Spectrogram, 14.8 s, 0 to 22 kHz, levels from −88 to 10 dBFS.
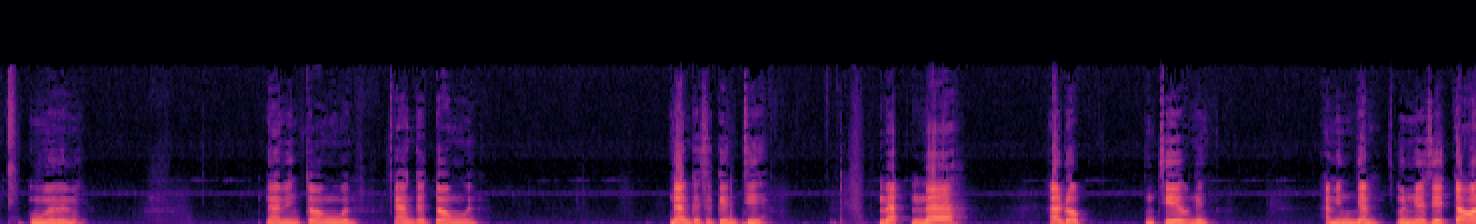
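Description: A loud pop at 7.31 to 7.46 s: two sharp pops, a few decibels above the speech, which continues beneath. A voltage pulse from a switch or static is likely.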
